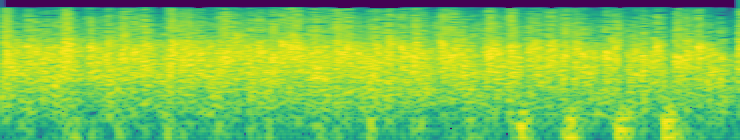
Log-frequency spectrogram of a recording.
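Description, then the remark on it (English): Steady applause from an audience at an Environment and Natural Resources Policy Committee meeting, a dense crackle of many hands clapping at once, holding loud and even for the whole stretch with no voices over it. “Everybody give the group a warm round of applause.”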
